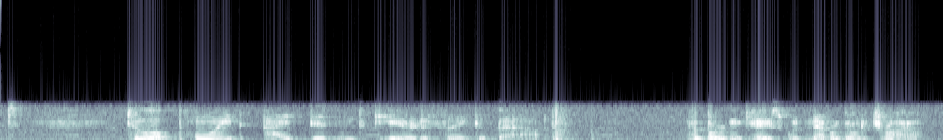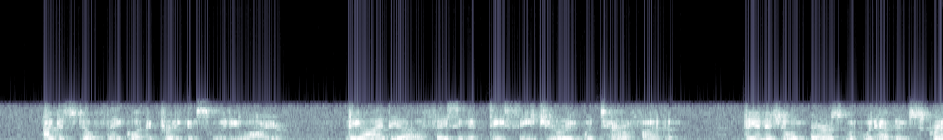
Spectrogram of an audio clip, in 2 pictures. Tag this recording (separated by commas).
Male speech, Speech synthesizer, Speech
